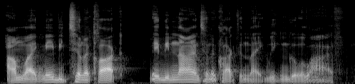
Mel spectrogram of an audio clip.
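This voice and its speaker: Low, gravelly, and darkish in tone, this man speaks animatedly and a little fast in a dry recording. A musician in his thirties, he chats casually with livestream viewers in relaxed slang, mentions his voice is giving out, and often restarts.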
